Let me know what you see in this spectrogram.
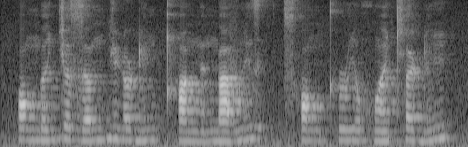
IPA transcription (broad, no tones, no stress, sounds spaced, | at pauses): ɒ ŋ ɜ ɟ ɜ z ɜ ŋ ɟ ĩ ɳ ɒ ɖ ĩ ŋ qʰ a ŋ ɛ̃ ŋ a v ĩ z | t͡sʰ ɒ ŋ kʰ ɹ i χʷ ã cʰ ɜ ɖ ĩ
